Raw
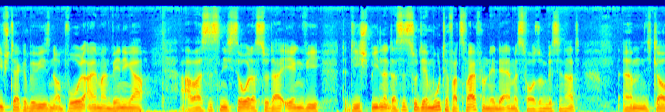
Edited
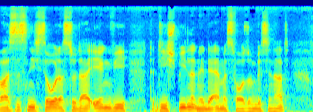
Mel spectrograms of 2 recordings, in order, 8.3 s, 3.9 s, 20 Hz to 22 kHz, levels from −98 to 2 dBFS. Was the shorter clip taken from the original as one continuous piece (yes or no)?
no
